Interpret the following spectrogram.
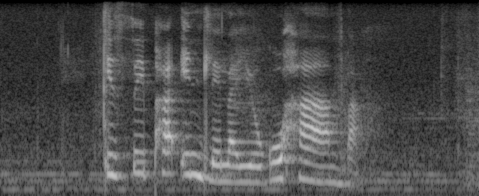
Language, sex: Swati, female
